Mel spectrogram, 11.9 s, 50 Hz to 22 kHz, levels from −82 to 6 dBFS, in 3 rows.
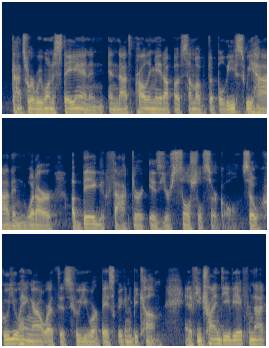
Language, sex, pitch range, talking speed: English, male, 85-105 Hz, 260 wpm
